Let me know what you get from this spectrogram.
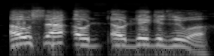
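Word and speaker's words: Osa Odighizuwa: $24 million if you properly pronounce Osa Odigizua. Osa Odigizua.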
